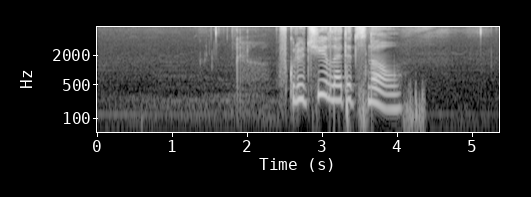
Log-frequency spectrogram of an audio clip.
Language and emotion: Russian, neutral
